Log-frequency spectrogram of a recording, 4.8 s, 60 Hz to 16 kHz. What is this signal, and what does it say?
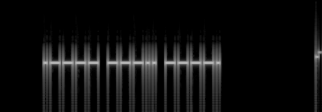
Morse code, heard as a keyed tone, about 25 wpm, 700 Hz. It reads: 189
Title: Numbers - 3-Digit 25wpm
